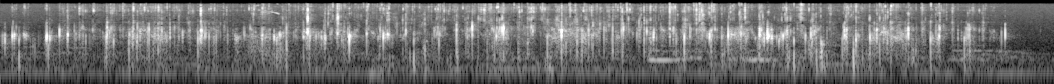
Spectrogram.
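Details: Cats eating, recorded close up for ASMR indoors: dense crisp crunching and clicking chews in quick irregular bursts throughout, with a few soft wet smacks near the end in a quiet room.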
